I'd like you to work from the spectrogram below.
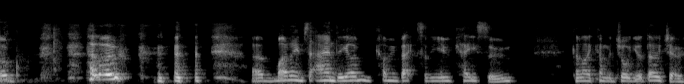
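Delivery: high-pitched, nervous, laughing delivery.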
